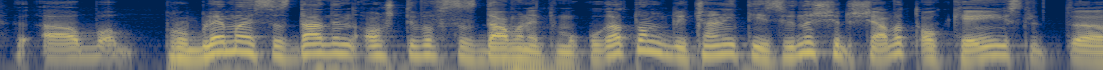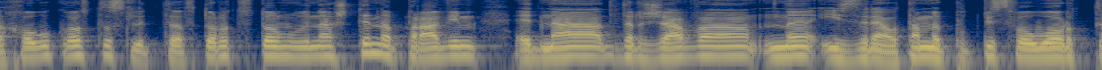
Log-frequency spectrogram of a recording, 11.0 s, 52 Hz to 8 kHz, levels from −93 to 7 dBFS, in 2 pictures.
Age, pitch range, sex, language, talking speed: 30-49, 115-155 Hz, male, Bulgarian, 150 wpm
